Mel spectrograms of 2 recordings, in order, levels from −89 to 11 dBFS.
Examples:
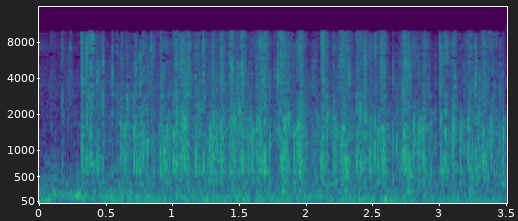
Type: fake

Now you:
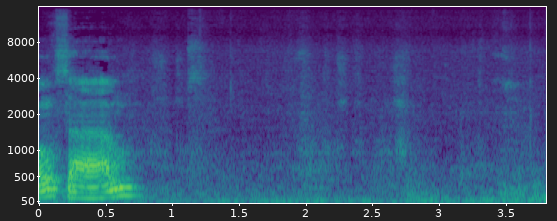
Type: fake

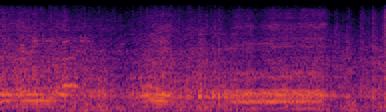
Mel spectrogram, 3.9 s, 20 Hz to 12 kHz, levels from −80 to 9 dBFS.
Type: fake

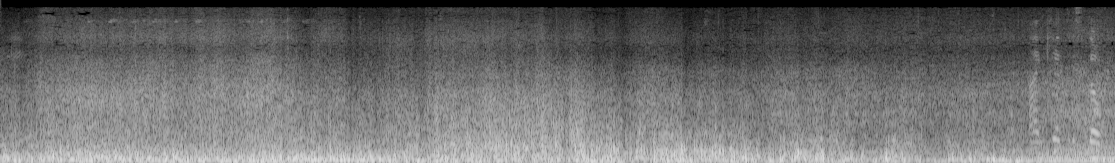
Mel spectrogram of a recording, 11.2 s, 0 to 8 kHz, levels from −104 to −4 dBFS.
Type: real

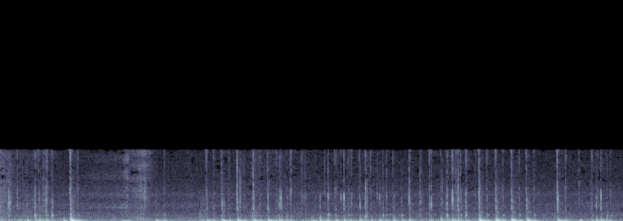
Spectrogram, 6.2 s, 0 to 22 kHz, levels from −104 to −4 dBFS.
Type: real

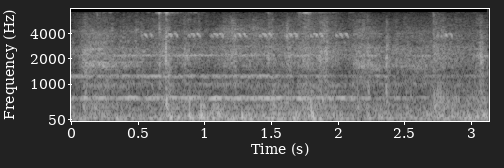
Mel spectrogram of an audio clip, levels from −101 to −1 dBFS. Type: fake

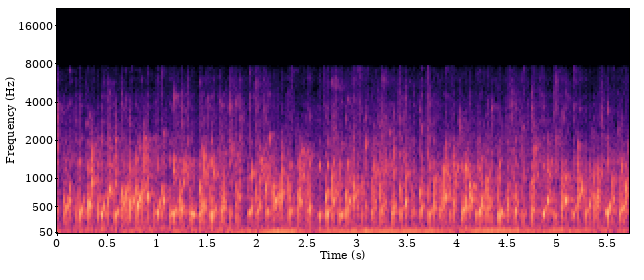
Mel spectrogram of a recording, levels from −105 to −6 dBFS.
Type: real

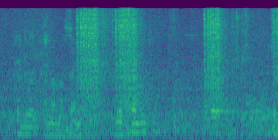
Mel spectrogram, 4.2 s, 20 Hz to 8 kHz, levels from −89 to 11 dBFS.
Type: real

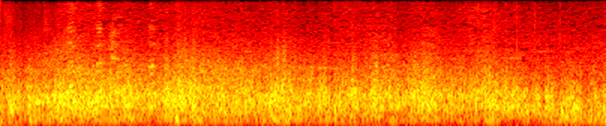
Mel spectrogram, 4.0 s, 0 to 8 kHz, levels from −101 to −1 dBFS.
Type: real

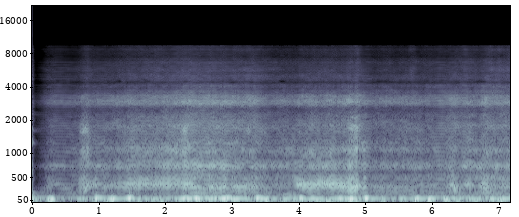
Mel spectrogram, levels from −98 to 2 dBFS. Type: fake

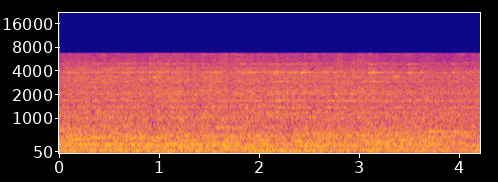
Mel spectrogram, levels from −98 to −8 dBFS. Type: real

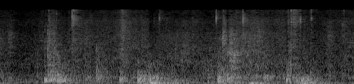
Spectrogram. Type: fake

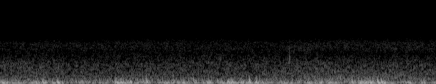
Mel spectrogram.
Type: real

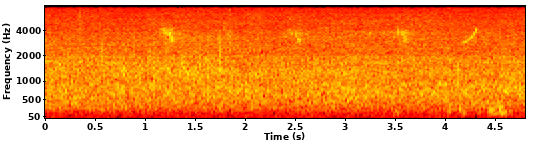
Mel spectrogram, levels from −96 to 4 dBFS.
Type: fake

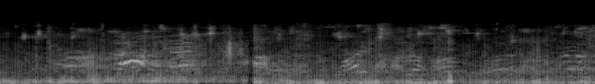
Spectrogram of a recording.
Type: fake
